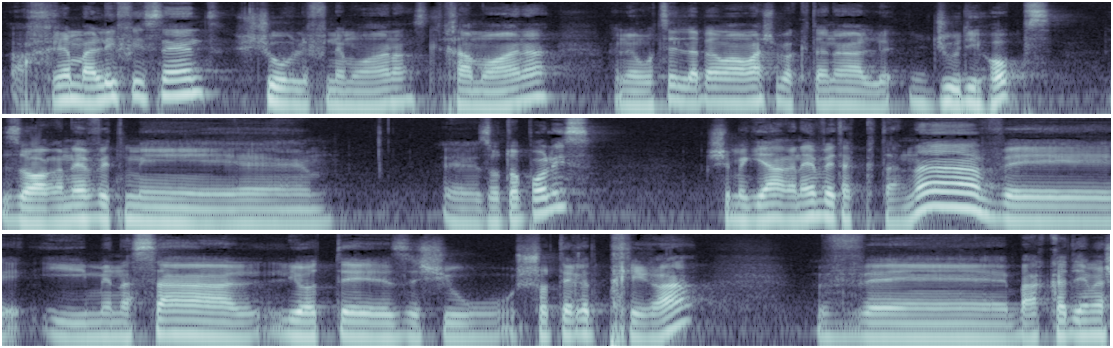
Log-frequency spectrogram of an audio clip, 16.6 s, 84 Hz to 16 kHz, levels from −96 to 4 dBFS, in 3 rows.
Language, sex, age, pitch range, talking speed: Hebrew, male, 20-39, 125-150 Hz, 105 wpm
